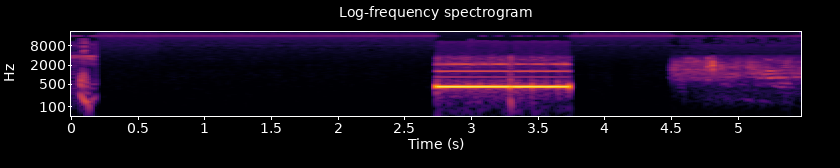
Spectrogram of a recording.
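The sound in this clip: A telephone call is being placed. A single steady electronic line tone, about a second long, sounds between stretches of silence. A short sound comes before it and a faint voice after it.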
